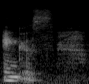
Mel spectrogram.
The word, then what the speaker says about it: Oengus: It can be spelled with an O or an A. E-N-G-U-S. Oengus.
